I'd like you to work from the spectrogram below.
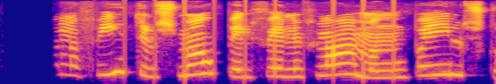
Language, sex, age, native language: Icelandic, female, 11, Icelandic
